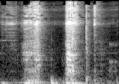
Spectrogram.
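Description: Tough outer layer being peeled and torn off bruised lemongrass stalks, two short fibrous rasping rips close up with a brief crackle between, no voices.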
